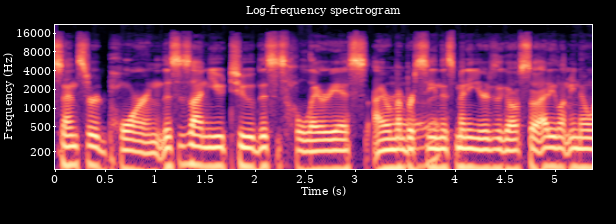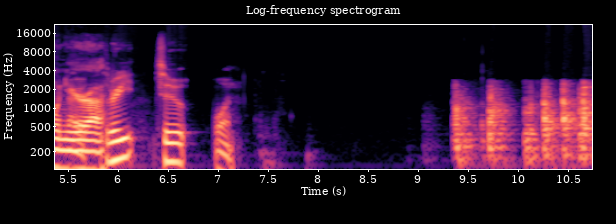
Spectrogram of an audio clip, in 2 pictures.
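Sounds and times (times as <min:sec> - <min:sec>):
speech: 0:00.0 - 0:07.2
knocking on a door: 0:09.3 - 0:10.7.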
